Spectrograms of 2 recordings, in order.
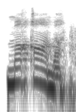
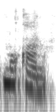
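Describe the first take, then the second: First: مقامة opening as ma-qaama; fatha on the mim. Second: مقامة opening as mu-qaama, low; damma on the mim. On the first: Teacher showing other readers' form, mim with a. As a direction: open the first m of مقامة to ma. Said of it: "بفتح الميم". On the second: Teacher showing Hafs's reading, mim with u. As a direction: round first m of مقامة to mu. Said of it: "قرأها بضم الميم". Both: Shown as a demonstration.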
